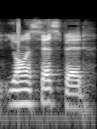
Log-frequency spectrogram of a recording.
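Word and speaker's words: Yoenis Céspedes: His name's Yiannis Cesped. I'm pretty sure I pronounced Yeah, you got it right.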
